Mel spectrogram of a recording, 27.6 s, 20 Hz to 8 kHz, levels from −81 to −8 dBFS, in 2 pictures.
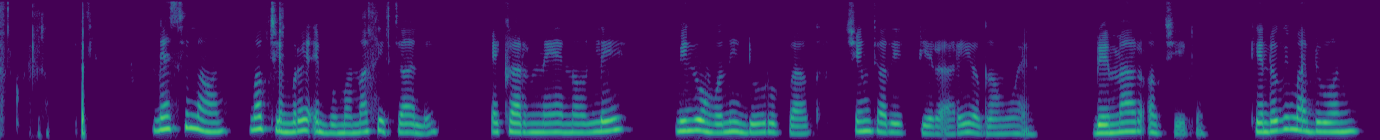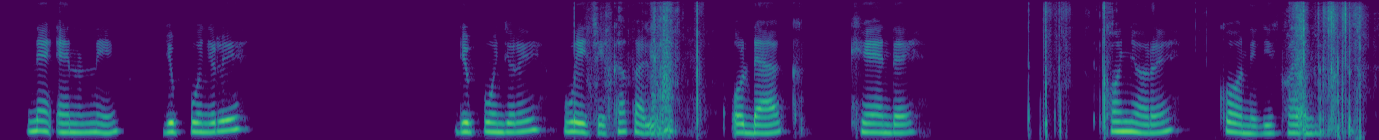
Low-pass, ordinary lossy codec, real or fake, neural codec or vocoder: none; none; fake; codec, 16 kHz, 2 kbps, FunCodec, trained on LibriTTS, 25 frames a second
